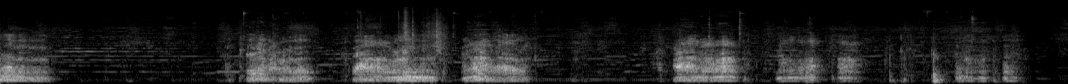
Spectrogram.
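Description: Two dogs, one a border collie, play-fighting, with short loud bursts of growling and barking, about eight in all, each under a second.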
